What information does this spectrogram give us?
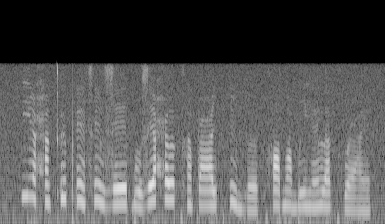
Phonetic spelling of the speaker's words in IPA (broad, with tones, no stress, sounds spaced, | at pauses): j ĩ˥˩ ħ ɐ̃˧ kʼ ʉ˥ pʼ ẽ˥˩ s ĩ˥˩ l z eː˧ ɓ u˩ z e˥ ħ ɵː˥ kʰ ɐ̃˧ p ʕ i˧ pʰ ĩ˥˩ b ɵː˩ kʰ u˧ dˤ ẽ˥˩ b i˧ j ẽ˩˥ l ɐ˩˥ kʰ u˩ ʕ ẽ˩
